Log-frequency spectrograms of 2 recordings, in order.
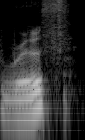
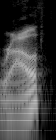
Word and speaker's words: Routh: It's pronounced Ruth, not Routh.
